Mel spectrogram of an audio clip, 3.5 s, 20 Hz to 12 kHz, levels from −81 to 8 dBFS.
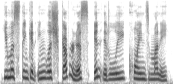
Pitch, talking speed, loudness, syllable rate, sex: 240 Hz, 175 wpm, -17 LUFS, 4.9 syllables/s, female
